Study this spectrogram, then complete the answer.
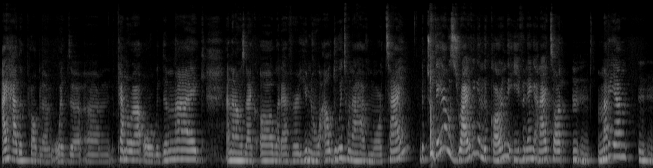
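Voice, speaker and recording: In a Flemish accent, the voice moves at a moderate pace with ordinary pitch variation, amid audible room echo and noticeable background noise. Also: woman, medium pitch for a woman. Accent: Belgian Dutch-speaking accent in English. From Belgium. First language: Dutch. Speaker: lifestyle YouTuber. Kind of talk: casual vlog monologue.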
